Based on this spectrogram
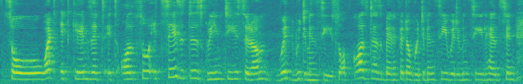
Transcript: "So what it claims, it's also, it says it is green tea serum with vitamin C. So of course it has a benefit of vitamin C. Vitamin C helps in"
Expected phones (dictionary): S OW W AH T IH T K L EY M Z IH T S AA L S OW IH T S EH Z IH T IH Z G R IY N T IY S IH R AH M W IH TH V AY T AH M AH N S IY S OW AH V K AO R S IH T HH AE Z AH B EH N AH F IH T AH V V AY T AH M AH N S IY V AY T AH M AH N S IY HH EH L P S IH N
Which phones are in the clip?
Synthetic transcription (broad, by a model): S OW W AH T IH T K L EY M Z IH T S AA L S OW IH T S EH Z IH T IH Z G R IY N T IY S IH R AH M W IH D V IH T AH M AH N S IY S OW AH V K AO R S IH T HH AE Z AH B EH N AH F IH T AH V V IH T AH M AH N S IY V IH T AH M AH N S IY HH EH L P S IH N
